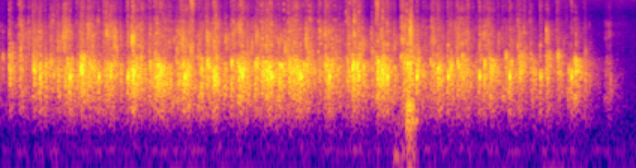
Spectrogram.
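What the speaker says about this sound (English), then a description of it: "let's give another round of applause to all of our panelists." A panel discussion audience applauds in a full, steady burst of clapping that holds evenly, then tapers and stops at the end.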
